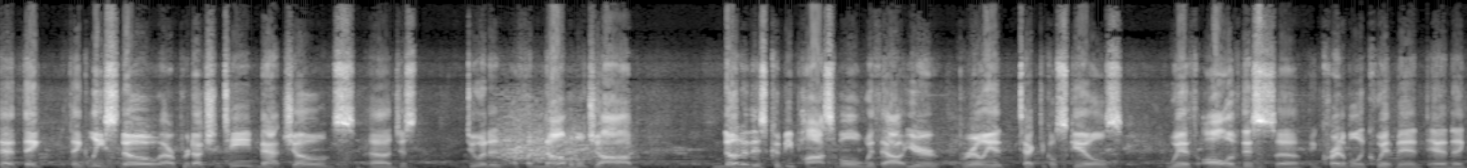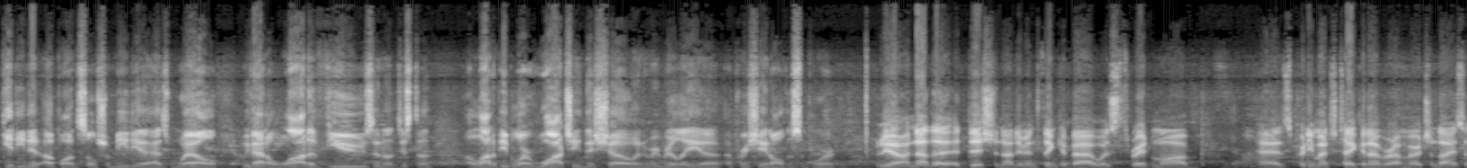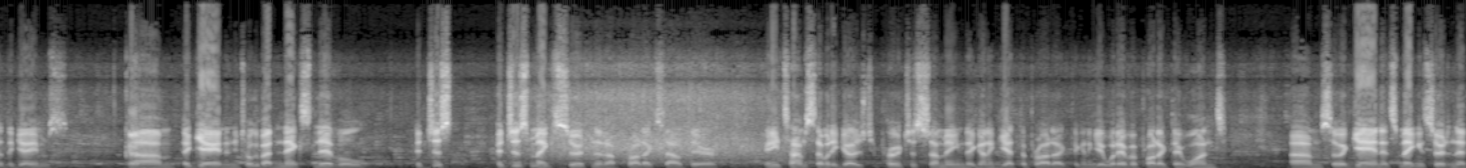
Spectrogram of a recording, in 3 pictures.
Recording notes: Live show at Ivy Park Sports Bar and Grill.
